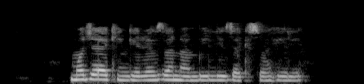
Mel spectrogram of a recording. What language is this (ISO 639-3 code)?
swa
